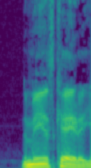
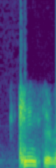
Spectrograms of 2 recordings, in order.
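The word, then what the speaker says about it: Nemias Queta: Is that how you say his name? – Nemias Cater. Yeah. – Kinter, right? – No, Cater, almost.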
